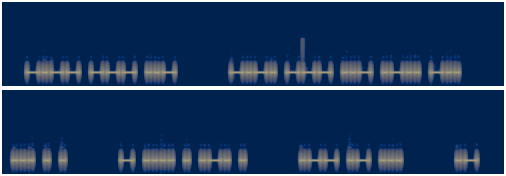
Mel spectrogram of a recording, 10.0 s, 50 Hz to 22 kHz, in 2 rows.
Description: Morse code, heard as a keyed tone, about 30 wpm, 700 Hz. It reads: YOU COULD SEE THERE WAS A
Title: 2x Word-Spacing - Sentences from Top 500 Words - 30wpm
